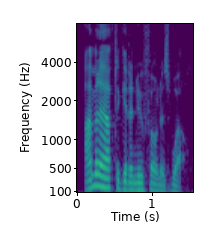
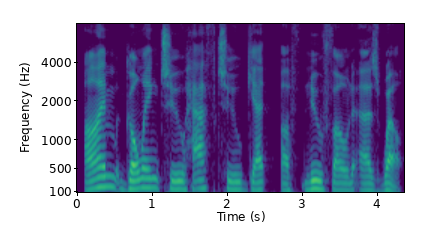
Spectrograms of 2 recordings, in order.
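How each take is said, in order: First: The words flow smoothly together without breaks. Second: Each word is said separately, sounding robotic. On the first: The speaker calls it right. "I'm just smoothly moving right through that sentence" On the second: The speaker calls it wrong. "the individual words, which is not how you're going to hear me say it"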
